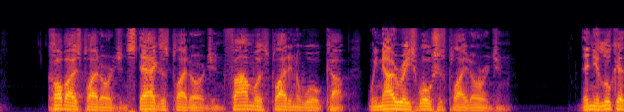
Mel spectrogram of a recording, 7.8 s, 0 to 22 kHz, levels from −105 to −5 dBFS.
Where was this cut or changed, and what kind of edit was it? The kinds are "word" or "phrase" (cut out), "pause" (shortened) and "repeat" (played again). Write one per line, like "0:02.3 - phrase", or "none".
0:04.5 - pause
